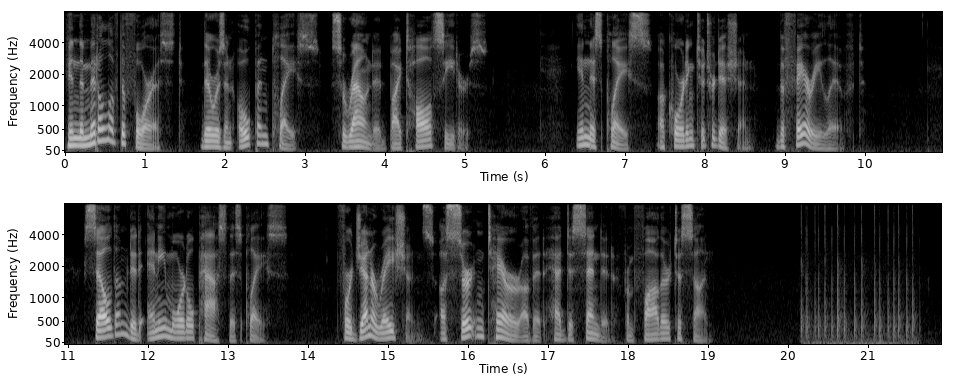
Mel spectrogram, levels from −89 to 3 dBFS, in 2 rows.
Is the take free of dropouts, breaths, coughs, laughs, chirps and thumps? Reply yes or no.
no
